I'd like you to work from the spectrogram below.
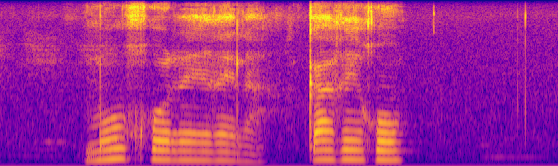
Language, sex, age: Northern Sotho, male, 22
